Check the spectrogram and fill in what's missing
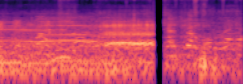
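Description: A ram bleats with wavering, drawn-out cries at a goat and sheep livestock fair in Sumé, Paraíba, in Brazil. Crowd murmur and nearby talking can be heard under the animal calls.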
